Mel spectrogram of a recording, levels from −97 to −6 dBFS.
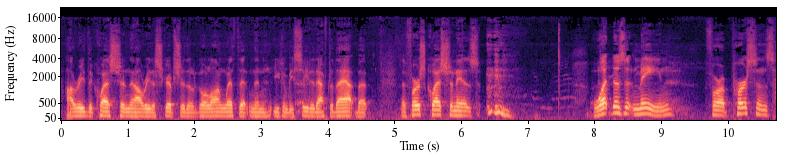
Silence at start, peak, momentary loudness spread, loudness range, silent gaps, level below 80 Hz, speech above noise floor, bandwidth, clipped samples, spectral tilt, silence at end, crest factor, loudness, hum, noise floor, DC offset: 0.1 s; -2 dBFS; 9 LU; 2 LU; none; -52 dBFS; 28 dB; 16.5 kHz; under 0.1%; -6 dB/octave; 0 s; 22 dB; -24 LUFS; none; -51 dBFS; under 0.1%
